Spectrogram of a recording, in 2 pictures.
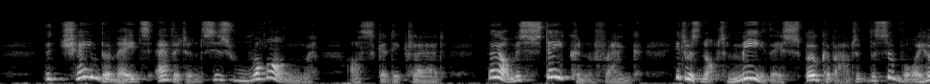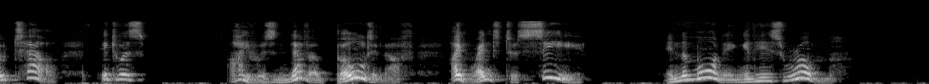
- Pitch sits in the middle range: No, high, 220 Hz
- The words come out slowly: Yes, slow, 125 wpm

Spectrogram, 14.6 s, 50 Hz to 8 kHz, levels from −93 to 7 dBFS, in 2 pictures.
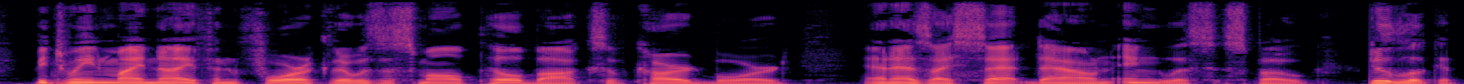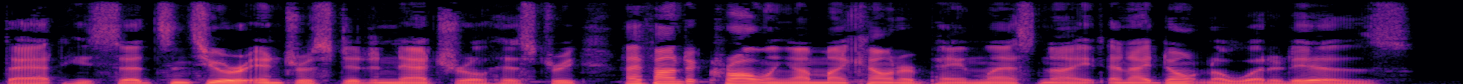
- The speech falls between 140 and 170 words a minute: No, average, 200 wpm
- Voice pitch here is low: Yes, very low, 95 Hz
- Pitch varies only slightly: No, average, 4.3 semitones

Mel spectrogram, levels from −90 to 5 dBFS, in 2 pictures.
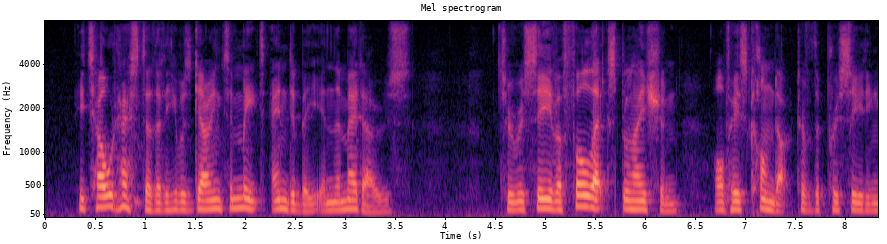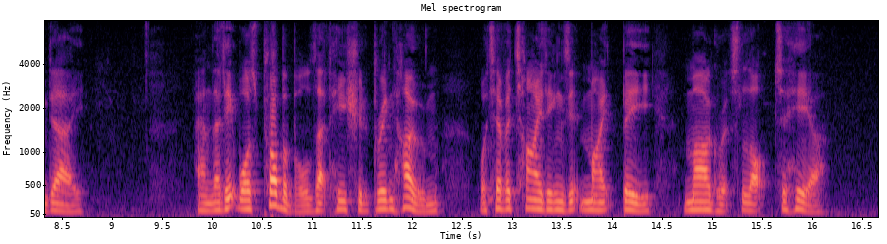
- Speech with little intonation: No, average, 3.4 semitones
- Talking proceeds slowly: No, average, 160 wpm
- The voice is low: Yes, low, 120 Hz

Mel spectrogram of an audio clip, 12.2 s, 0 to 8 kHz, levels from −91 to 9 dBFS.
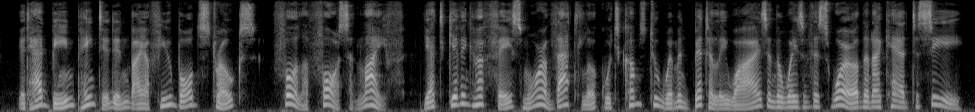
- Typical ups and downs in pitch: No, wide, 7.6 semitones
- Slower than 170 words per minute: No, average, 195 wpm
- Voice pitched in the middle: Yes, medium, 150 Hz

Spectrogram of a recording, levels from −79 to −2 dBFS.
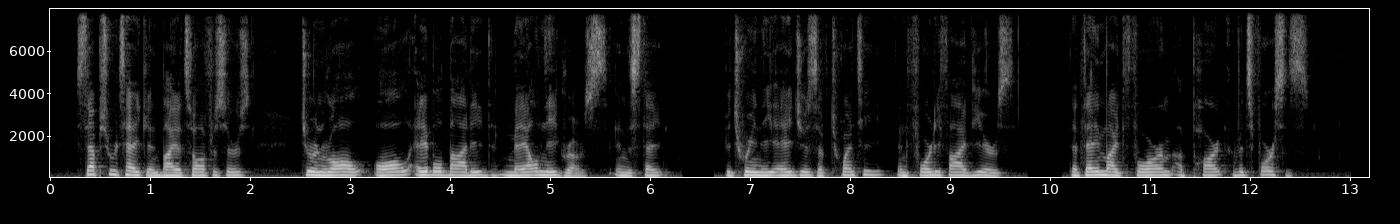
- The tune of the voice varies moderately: No, narrow, 2.0 semitones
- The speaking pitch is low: No, medium, 150 Hz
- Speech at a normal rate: Yes, average, 155 wpm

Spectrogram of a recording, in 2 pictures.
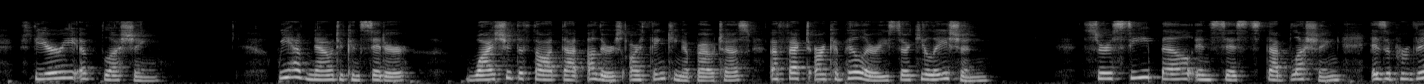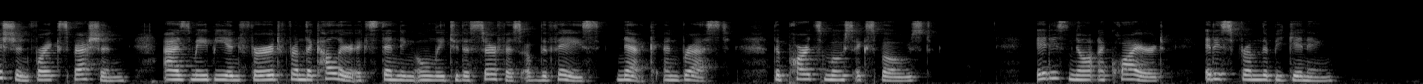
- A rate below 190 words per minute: Yes, slow, 135 wpm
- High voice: Yes, high, 215 Hz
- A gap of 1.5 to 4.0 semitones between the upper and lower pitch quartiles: Yes, average, 3.7 semitones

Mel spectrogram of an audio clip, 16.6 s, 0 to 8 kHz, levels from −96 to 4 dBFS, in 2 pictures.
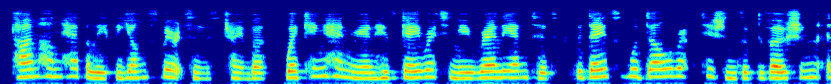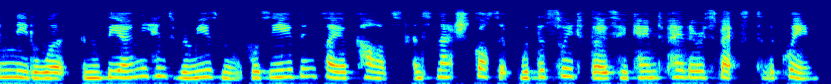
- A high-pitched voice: Yes, high, 230 Hz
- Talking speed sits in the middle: No, fast, 210 wpm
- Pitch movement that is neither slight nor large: Yes, average, 3.0 semitones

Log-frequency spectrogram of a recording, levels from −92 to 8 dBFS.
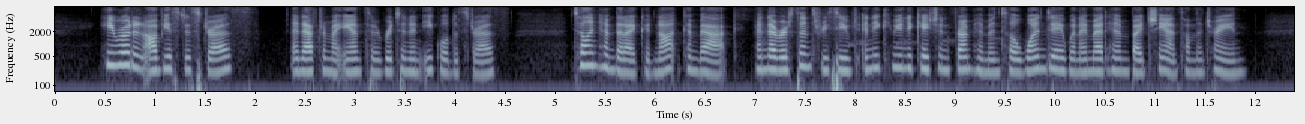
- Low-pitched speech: No, high, 225 Hz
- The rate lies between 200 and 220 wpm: Yes, fast, 205 wpm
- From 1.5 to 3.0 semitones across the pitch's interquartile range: Yes, narrow, 2.6 semitones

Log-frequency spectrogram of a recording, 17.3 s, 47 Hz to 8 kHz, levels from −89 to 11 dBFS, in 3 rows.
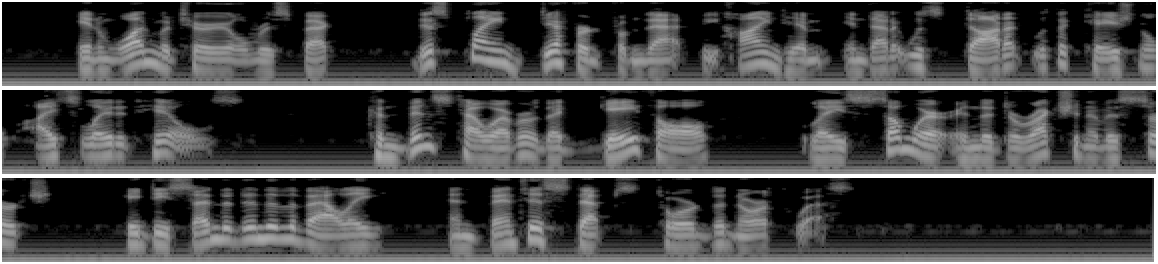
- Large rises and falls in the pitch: Yes, wide, 6.4 semitones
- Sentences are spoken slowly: No, average, 155 wpm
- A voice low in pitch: Yes, low, 130 Hz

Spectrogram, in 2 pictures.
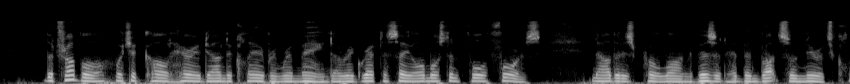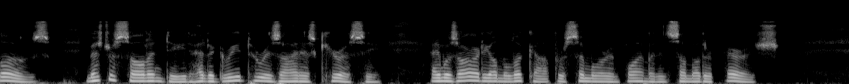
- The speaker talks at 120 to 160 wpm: No, average, 185 wpm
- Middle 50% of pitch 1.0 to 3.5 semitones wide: Yes, average, 2.7 semitones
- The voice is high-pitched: No, medium, 140 Hz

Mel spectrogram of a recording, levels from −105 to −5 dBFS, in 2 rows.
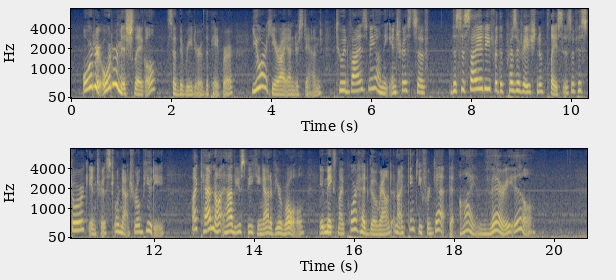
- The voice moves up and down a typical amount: No, wide, 7.5 semitones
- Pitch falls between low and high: No, high, 220 Hz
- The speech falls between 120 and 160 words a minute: No, average, 175 wpm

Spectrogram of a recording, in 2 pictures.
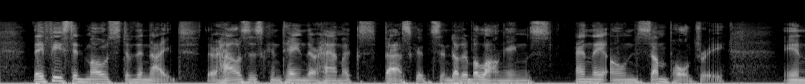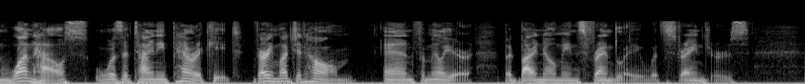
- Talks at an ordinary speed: Yes, average, 150 wpm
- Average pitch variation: Yes, average, 3.6 semitones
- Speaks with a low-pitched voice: Yes, low, 100 Hz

